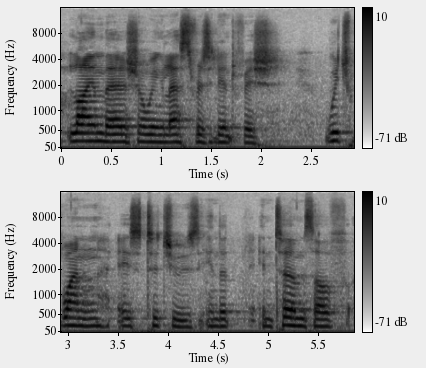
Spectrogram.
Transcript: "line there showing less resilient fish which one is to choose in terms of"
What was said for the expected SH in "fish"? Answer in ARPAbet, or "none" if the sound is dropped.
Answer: SH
